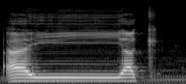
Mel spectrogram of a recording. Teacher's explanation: disertai dengan gunnah atau didengungkan. Jadi suaranya itu kita tahan, kita panjangkan sejenak.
